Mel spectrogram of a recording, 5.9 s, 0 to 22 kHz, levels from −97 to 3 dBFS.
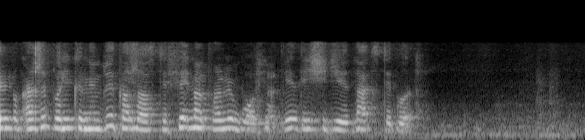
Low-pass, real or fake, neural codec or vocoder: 7.2 kHz; fake; codec, 24 kHz, 0.9 kbps, WavTokenizer, medium music audio release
